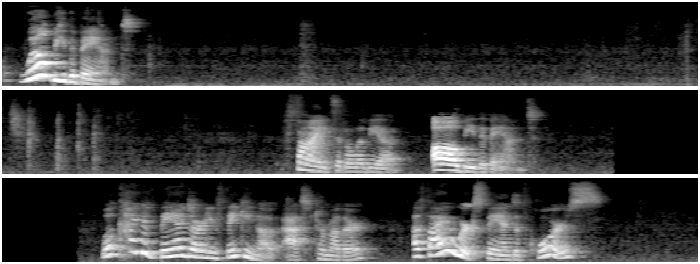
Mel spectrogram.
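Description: A young woman reads a story aloud expressively, close by.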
